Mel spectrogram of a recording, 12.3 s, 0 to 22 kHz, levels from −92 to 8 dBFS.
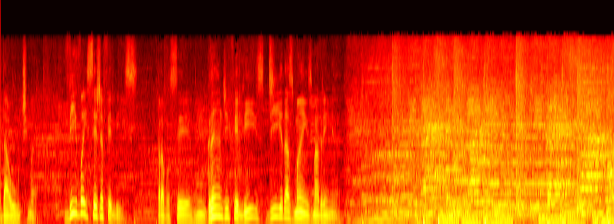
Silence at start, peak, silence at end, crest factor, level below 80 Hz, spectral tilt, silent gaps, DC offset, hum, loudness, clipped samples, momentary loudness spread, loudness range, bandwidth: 0 s; 0 dBFS; 0 s; 16 dB; -28 dBFS; -5 dB/octave; none; under 0.1%; none; -16 LUFS; under 0.1%; 16 LU; 5 LU; 11.5 kHz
